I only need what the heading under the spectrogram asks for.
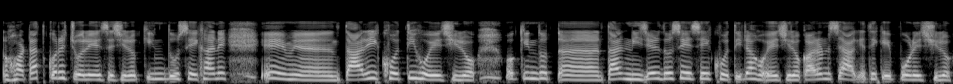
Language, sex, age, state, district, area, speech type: Bengali, female, 18-30, West Bengal, North 24 Parganas, rural, spontaneous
